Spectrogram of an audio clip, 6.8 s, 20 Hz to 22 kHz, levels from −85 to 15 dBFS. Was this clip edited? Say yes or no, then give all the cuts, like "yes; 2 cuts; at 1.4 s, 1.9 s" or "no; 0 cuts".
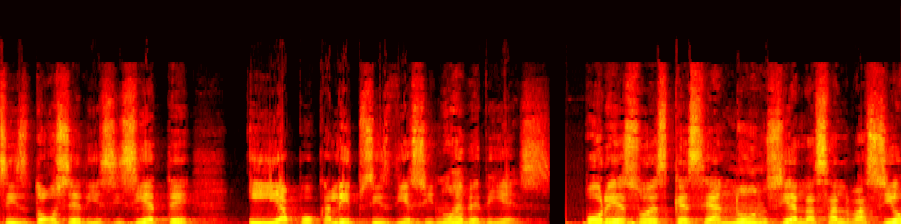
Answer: no; 0 cuts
